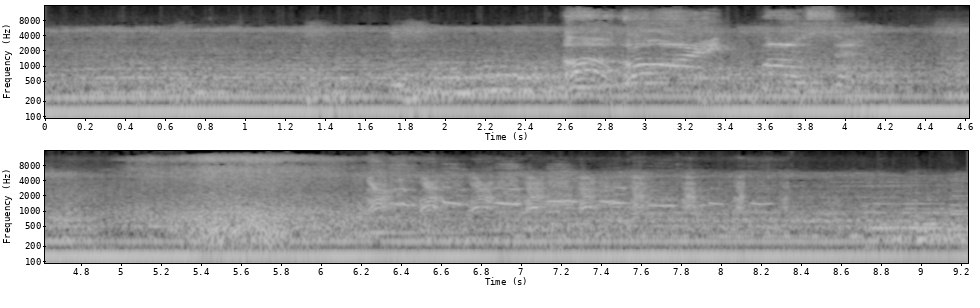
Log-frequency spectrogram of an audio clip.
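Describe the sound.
A sport fishing boat named Yellowtail speeds past another boat, trying to swamp it. Its engine drones steadily, then surges with a rush of water as it passes, with shouted voices and honking-like calls breaking in over the motor.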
